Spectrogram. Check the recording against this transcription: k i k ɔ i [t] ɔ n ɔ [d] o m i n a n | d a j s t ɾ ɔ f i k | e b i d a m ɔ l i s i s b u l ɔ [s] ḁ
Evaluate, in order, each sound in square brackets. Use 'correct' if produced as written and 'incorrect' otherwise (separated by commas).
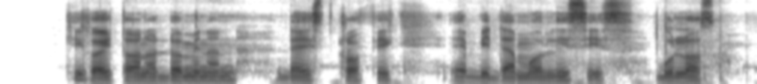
correct, correct, correct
